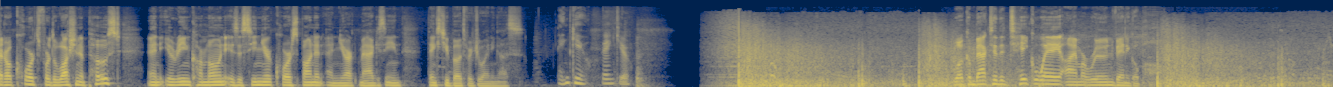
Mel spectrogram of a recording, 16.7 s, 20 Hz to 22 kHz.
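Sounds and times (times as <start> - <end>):
speech: 0.0 - 8.2, 11.9 - 14.6
cannon fire of a 21-gun salute greeting a president arriving in India: 9.0 - 16.6.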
